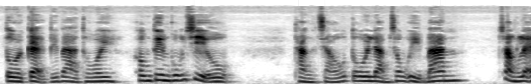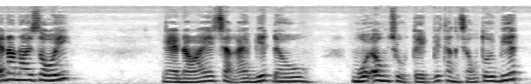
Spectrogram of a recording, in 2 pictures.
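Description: A woman voicing a gossiping village woman who insists on her rumors, in a husky voice. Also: medium pitch, moderate pace, darkish tone, lightly acted. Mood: gossipy.

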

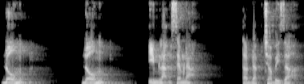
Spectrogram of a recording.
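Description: A man voicing a grown son who shouts loudly and frantically in a strained, raised voice. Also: expressive, slow pace. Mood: angry. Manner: loud, high, panicked shouting.

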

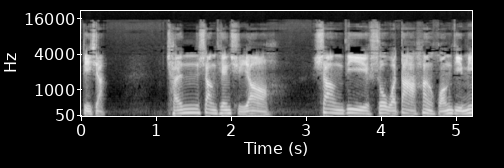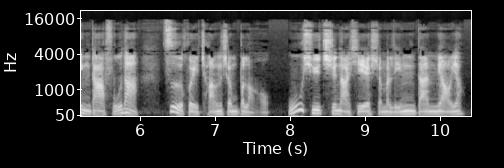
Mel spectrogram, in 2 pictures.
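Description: A man's voice: fairly low pitch, measured pace, no room sound, clean studio sound, natural voice. A man voicing a sly, unflappable male Han court jester-scholar who talks in a teasing, self-assured drawl. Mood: pleading.

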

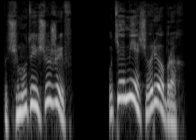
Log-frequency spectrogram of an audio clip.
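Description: Man voicing a panicky grandmaster, shrill yelling, desperate, high voice, dry close audiobook sound. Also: huge pitch swings, normal speed, slightly rough, no echo, heavily acted. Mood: shocked. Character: panicking male grandmaster, sweating, losing his nerve.

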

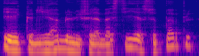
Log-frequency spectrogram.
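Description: A man's voice: lowish voice, animated, fairly quick, mellow, breathy edge. A man reading a haughty, scornful prison governor. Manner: disdainful, scornful questioning. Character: haughty, suspicious middle-aged male prison governor.

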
